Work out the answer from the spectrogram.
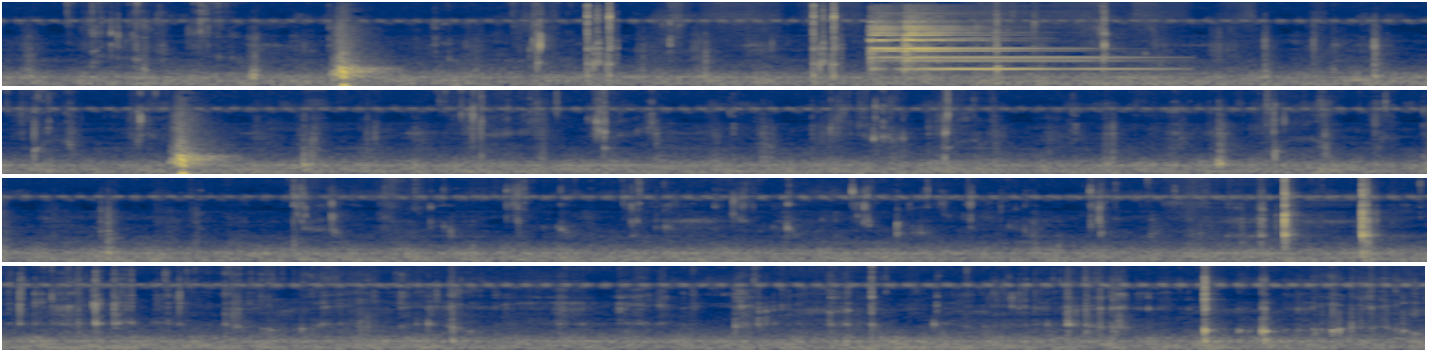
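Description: Close-miked chewing and biting of crinkle-cut french fries: mostly soft mouth sounds and small clicks, with two loud crunchy bites about two and eight seconds in, over a steady faint hum. About four seconds in a bell-like ring sounds and fades over a second or so.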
